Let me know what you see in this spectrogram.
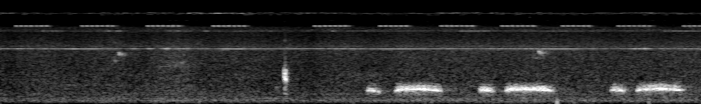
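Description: A bird cooing three times, each phrase a short note followed by a longer one, starting about three and a half seconds in.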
